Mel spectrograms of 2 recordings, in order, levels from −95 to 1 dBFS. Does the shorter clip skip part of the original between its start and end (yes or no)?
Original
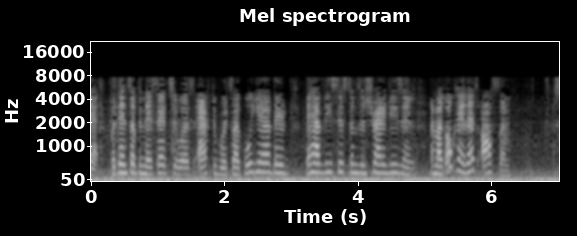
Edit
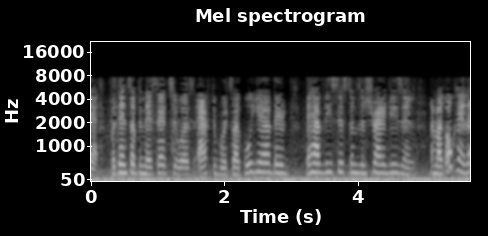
no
